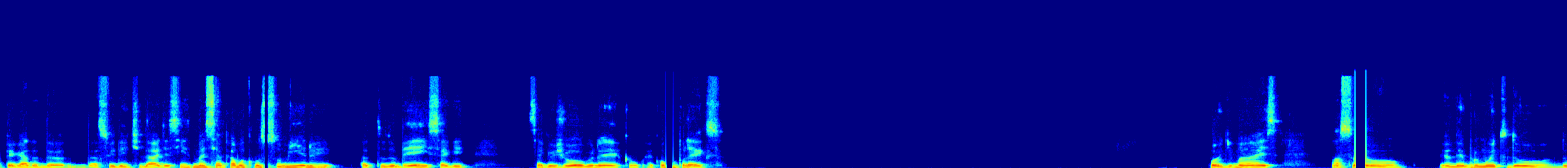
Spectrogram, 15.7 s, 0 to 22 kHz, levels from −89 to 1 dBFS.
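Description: Speech drops to dead silence three times, for 41 ms at 2.64 s, 75 ms at 6.66 s and 108 ms at 13.55 s, each time resuming where it stopped or slightly later. These are likely Bluetooth stalls: interference delayed packets, the headphone buffer emptied, and playback waited for retransmissions.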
